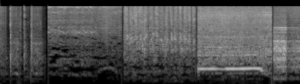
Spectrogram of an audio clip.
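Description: Car body-shop work sounds in quick cuts: about half a second of sharp crackling clicks while metal is worked in a shower of sparks, then steady hissing that changes abruptly about every second, ending with the air hiss of a paint spray gun.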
